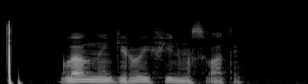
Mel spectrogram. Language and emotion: Russian, neutral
